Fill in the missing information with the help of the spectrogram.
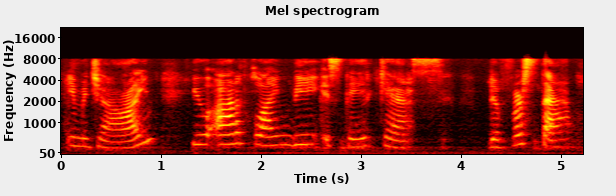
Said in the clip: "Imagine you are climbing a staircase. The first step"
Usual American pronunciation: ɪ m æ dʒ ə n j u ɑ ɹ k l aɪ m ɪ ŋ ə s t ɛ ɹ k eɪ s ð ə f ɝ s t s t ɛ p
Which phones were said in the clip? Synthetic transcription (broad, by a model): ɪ m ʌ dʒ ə n j u ɑ ɹ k l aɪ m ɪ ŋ ə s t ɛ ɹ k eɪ s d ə f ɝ t s t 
